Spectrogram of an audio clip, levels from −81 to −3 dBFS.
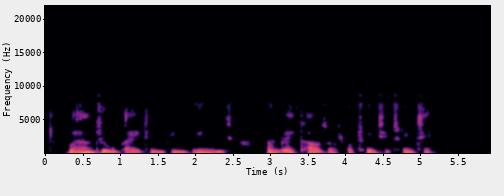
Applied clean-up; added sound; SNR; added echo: none; none; none; none.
